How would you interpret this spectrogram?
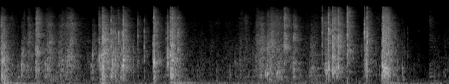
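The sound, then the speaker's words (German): A plastic bag crinkles and rustles in a run of irregular crackling bursts as items are pulled out of it to go into a freezer, with no talking. “Gut, wir machen gleich mal mit der Tüte hier weiter.”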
